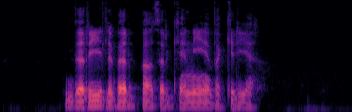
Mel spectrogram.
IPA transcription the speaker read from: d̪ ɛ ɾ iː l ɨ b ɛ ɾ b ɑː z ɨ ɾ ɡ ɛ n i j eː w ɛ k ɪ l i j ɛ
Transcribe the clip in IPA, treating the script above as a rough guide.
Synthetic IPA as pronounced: d̪ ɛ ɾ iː l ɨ b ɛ ɾ b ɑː z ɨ ɾ ɡ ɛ n i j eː v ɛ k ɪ ɾ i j ɛ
